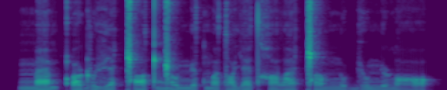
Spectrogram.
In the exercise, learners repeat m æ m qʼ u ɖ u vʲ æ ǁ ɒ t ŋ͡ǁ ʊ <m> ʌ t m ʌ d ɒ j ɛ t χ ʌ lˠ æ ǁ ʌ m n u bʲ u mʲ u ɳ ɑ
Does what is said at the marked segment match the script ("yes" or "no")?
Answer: no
